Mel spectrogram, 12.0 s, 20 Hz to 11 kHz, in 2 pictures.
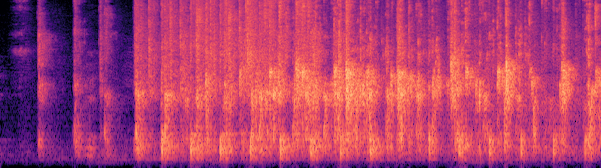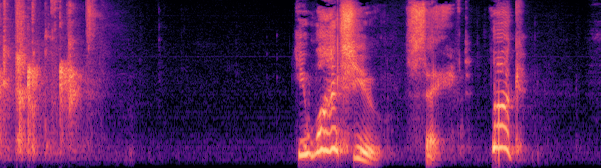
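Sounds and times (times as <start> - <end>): audience applauding: 0.7 - 7.0.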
